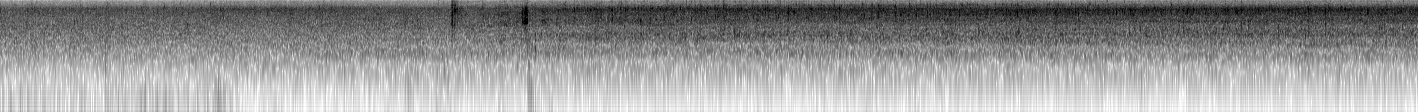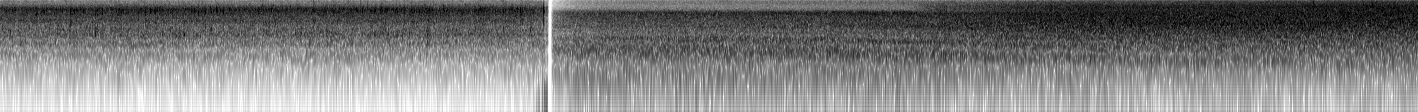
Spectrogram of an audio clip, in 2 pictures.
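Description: Steady rushing of a rocky creek flowing over stones and small cascades. About twenty seconds in, after a sharp click, it turns louder and fuller: water pouring over a low ledge waterfall.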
